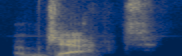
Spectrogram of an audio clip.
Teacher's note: in the second word object the second syllable sounds a little bit louder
